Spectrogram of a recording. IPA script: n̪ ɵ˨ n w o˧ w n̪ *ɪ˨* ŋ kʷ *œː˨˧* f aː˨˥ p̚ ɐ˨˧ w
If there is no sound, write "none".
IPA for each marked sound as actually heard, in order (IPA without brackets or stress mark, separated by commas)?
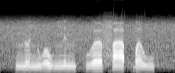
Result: ɪ˨, œː˨˧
